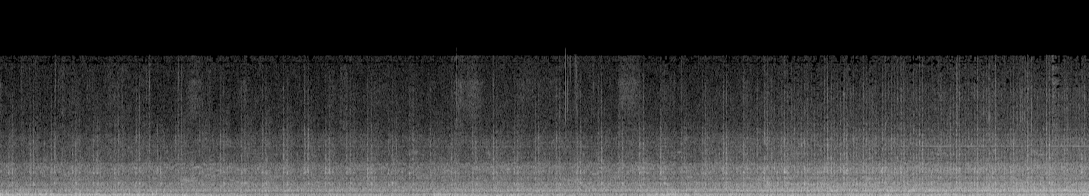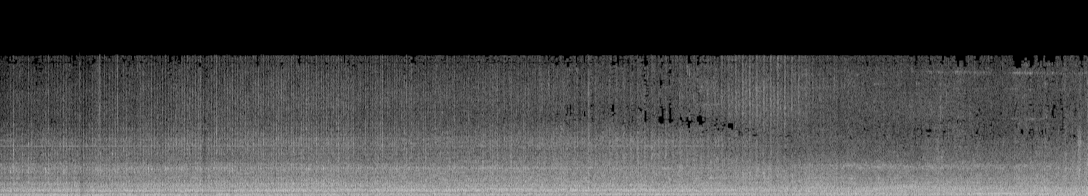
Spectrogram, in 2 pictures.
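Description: Diesel locomotive of a Bangladesh Railway commuter train moving slowly at low power, its engine running steadily and growing louder through the second half as it comes close and passes.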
